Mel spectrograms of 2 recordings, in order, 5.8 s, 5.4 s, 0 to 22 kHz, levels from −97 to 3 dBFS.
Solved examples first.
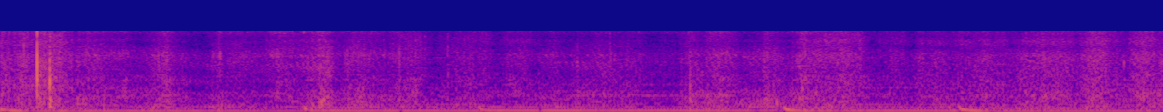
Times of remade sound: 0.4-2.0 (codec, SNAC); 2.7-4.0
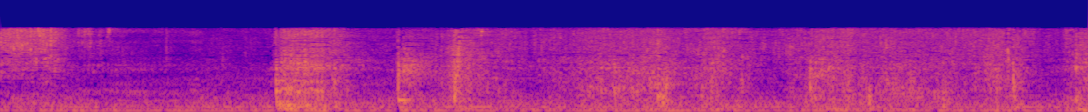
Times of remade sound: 0.4-1.0 (codec, SNAC)

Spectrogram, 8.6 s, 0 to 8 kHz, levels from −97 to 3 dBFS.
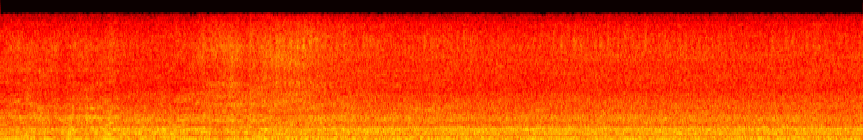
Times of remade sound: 0.0-1.2 (codec, SNAC); 1.6-2.7

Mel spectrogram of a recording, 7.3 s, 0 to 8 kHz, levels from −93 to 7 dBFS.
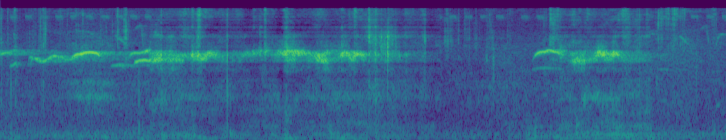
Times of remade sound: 1.5-4.4 (codec, SNAC); 5.6-6.5

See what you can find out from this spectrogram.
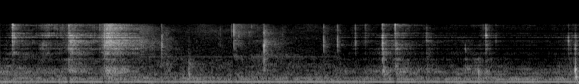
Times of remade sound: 0.0-1.4 (codec, SNAC); 3.4-5.8

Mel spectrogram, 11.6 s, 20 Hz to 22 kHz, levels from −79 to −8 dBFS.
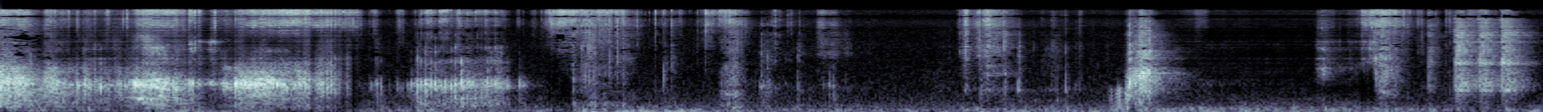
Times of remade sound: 0.4-2.7 (codec, SNAC); 8.8-10.3

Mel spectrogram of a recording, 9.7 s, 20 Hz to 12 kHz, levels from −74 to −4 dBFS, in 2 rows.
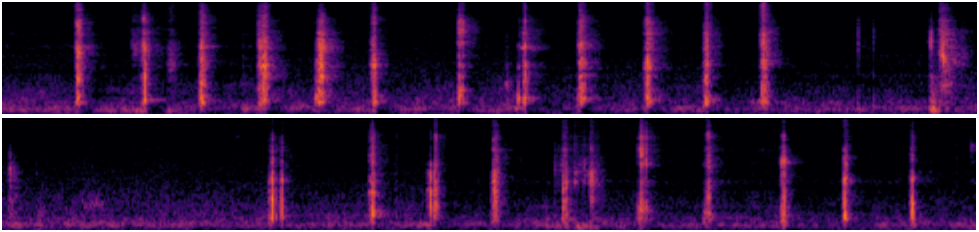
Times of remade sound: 0.0-1.3 (codec, SNAC); 3.6-4.8; 7.1-9.7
